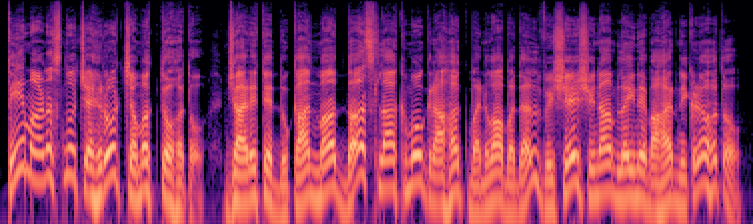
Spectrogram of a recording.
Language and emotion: Gujarati, happy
